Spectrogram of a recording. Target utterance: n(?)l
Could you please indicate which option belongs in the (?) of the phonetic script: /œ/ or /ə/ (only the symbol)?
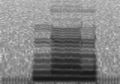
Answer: œ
